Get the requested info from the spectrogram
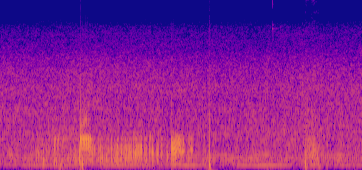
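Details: Soft gurgles and squeaky rumbles over steady room hiss at midnight: bowel sounds, borborygmi, of a growling stomach.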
